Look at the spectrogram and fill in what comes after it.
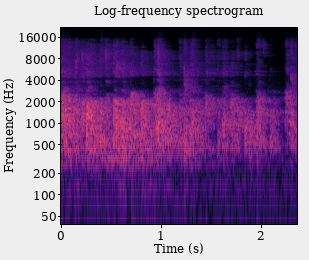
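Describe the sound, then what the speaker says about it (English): An audience at a motivational talk on resourcefulness bursts into steady, dense applause, fairly loud and continuous throughout without talk over it. "Can we have a round of applause for that?"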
